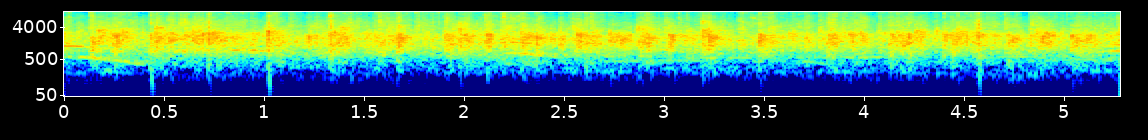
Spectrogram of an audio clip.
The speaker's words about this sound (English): Give the Lord another real good hand and clap of praise.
